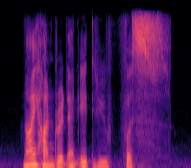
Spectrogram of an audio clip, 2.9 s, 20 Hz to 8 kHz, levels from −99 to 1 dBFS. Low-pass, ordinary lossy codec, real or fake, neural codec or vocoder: 7.2 kHz; AAC, 48 kbps; real; none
